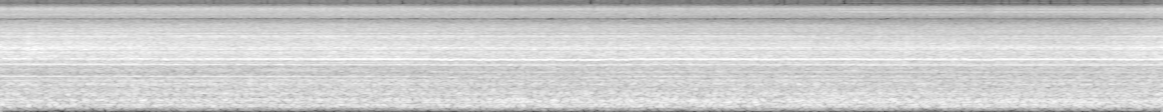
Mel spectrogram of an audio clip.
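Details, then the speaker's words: Furnace induced draft (inducer) motor, after circuit board replacement for no heat: constant loud whooshing roar with steady whining tones; motor sounds noisy and likely going bad, not yet replaced. "I don't like the way that motor sounded I'm gonna have to do a little bit of investigating on that that motor almost sounds like it's going bad"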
